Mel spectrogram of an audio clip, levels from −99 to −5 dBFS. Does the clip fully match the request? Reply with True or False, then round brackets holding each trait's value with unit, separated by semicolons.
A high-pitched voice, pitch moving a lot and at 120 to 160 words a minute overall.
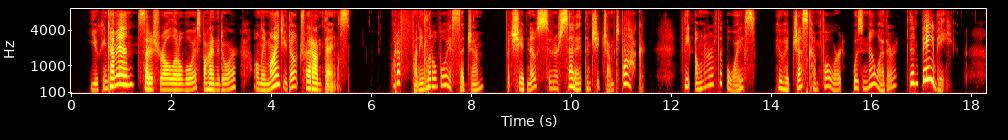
False (195 Hz; 7.7 semitones; 170 wpm)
